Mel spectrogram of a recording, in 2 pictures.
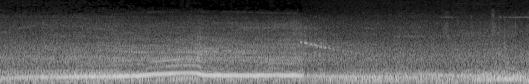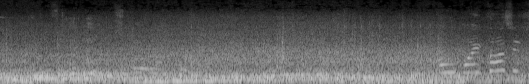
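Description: BMW cars take over Johannesburg streets, engines droning steadily and close while a rising whine swells and falls, with people talking over the loud continuous roar of traffic.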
